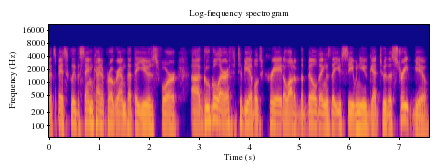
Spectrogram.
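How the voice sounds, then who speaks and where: Speaking very fast, a man uses a fairly low pitch with ordinary pitch variation. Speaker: YouTube show host. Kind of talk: casual chat.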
